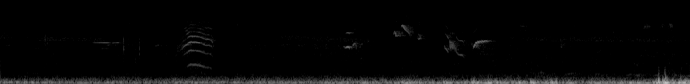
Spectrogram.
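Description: Songbird singing: a quick descending series of notes about two seconds in, then several brief chirps and whistles, over a low rumble on the microphone that grows louder near the end.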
